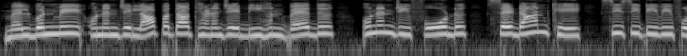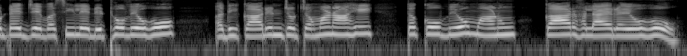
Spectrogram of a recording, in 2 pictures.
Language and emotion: Sindhi, neutral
